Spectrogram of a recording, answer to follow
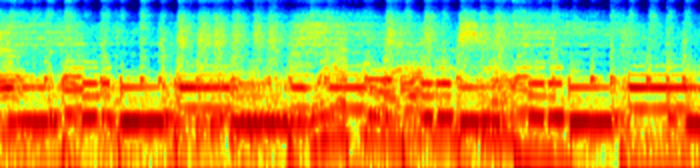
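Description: Live band playing an instrumental passage on electric guitars, bass guitar, drum kit and hand drums, with no singing.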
